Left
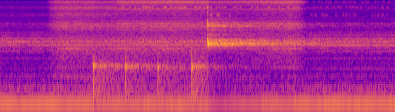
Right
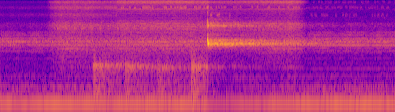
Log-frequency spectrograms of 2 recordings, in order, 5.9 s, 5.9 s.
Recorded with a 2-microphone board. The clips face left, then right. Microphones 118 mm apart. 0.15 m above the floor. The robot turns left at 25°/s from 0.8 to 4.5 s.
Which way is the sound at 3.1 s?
20° left (ahead or behind).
